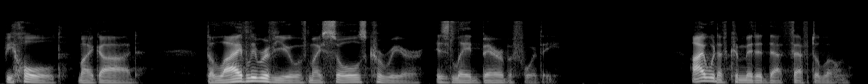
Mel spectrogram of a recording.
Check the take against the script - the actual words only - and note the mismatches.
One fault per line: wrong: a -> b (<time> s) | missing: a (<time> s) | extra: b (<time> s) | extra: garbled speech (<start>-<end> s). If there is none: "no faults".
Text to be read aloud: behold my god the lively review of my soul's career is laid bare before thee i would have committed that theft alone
no faults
